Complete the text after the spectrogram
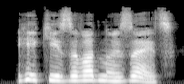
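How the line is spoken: Good-natured grumble. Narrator (Russian): добродушно проворчала я

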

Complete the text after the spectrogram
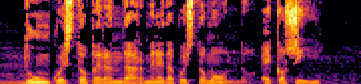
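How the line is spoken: Contemptuous growl. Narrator (Italian): L'uomo sdraiato ringhiò con grande sprezzo

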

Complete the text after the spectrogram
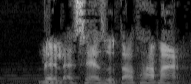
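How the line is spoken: Muffled threatening shout. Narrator (Vietnamese): hắn bịt kín mặt, quát

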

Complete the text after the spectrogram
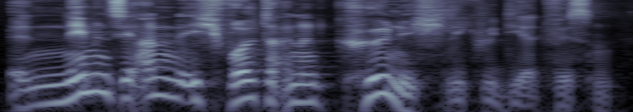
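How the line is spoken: Plain. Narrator (German): fragte Hall

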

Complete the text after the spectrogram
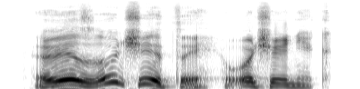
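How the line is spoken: Cheerful chuckle. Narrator (Russian): весело хмыкнул Эксара

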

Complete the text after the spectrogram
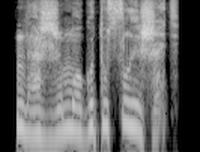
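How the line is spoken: Hissing. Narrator (Russian): прошипел Юйлун, нахмурившись

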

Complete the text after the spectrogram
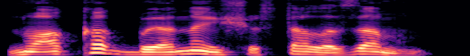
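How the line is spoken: Grumbling, spitefully envious male voice. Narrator (Russian): проворчал мужской голос с нотками злобной зависти

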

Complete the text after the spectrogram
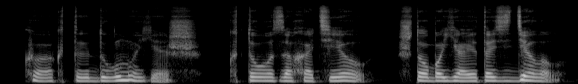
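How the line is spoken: Dangerously low voice. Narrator (Russian): спросил он опасно низким голосом

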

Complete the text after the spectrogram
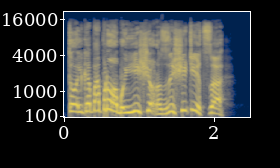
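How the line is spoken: Shouting. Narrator (Russian): закричало

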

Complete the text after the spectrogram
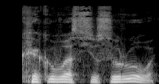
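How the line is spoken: Skeptical snort. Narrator (Russian): хмыкнул

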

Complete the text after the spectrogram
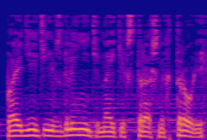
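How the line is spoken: Chuckling. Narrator (Russian): Хохотнул странник

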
